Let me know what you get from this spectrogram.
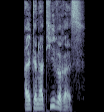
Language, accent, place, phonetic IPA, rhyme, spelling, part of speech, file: German, Germany, Berlin, [ˌaltɛʁnaˈtiːvəʁəs], -iːvəʁəs, alternativeres, adjective, De-alternativeres.ogg
- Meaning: strong/mixed nominative/accusative neuter singular comparative degree of alternativ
